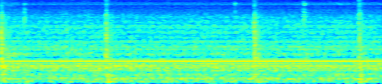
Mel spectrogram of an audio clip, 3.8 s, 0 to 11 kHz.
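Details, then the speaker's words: Amiga 2000 with an accelerator card: sharp, irregular hard drive ticking over a steady fan hum. The drive was moved off the card, and the ticking stops or starts with hand pressure on the card, pointing to a poor CPU slot connection. "Hear it ticking again. So we have dubious connectivity on the CPU port, which I've suspected for a while now."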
